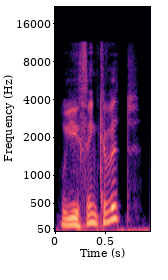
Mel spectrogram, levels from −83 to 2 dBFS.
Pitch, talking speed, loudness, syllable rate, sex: 140 Hz, 315 wpm, -15 LUFS, 6.0 syllables/s, male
